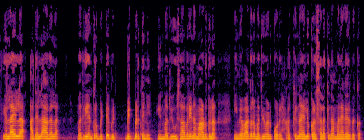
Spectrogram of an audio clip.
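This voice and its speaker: A woman's voice: a little high, little pitch movement, rapid-fire, darkish tone, natural voice. A woman voicing a greedy, scheming middle-aged village mother, with a North Karnataka Kannada accent and a grumbling manner. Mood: defiant.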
